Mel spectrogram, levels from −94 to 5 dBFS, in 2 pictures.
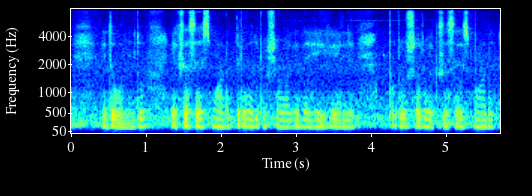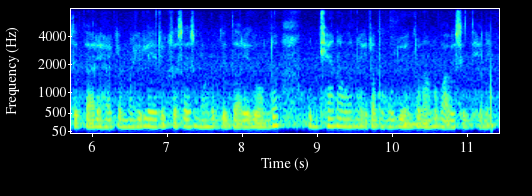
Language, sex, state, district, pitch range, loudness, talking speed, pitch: Kannada, female, Karnataka, Raichur, 170-185 Hz, -35 LUFS, 115 wpm, 180 Hz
